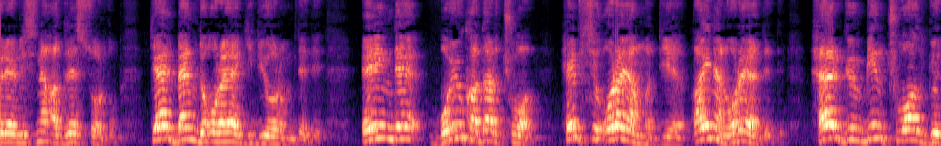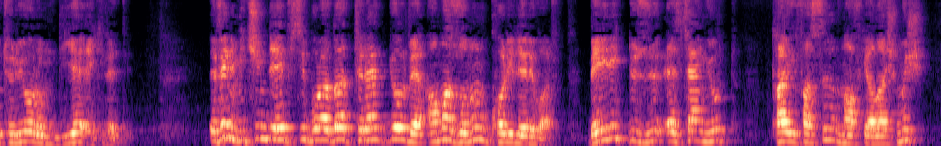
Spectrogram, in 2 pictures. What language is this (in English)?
Turkish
